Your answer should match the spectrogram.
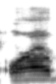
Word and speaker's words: Oura: I can't remember if we've talked about on the show my Aura ring that I wear. – No. – It's spelled Oura.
